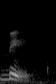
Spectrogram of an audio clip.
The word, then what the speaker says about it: bass: बी ए एस ई बेस और इसकी क्या स्पेलिंग है बी A double S बेस तो इन दोनों में क्या डिफरेंस है जो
